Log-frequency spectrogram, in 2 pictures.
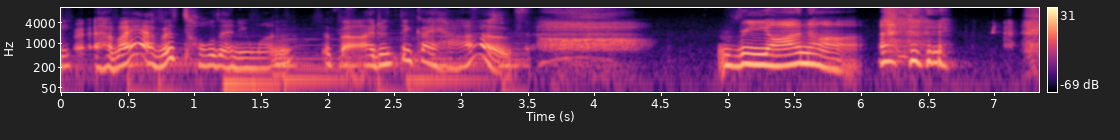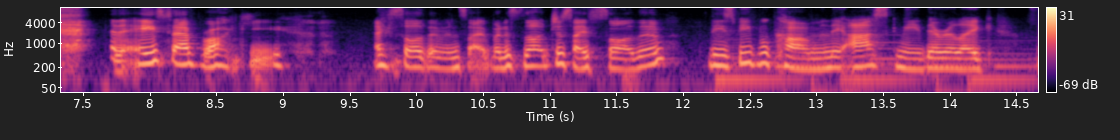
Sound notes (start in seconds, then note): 3.5 gasps; 6.1 chuckles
